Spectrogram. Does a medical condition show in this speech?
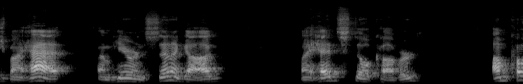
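No.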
